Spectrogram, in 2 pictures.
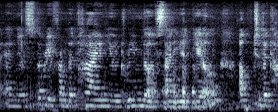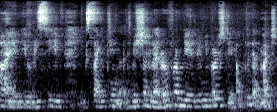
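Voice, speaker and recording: A moderator with a gravelly, creaky voice calls on the panelists in a casual, easygoing way. The voice is heard from across a roomy space, set back from the mic. Faint background noise sits underneath. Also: mid-range voice. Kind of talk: hosting a panel. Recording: roomy and distant.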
